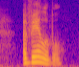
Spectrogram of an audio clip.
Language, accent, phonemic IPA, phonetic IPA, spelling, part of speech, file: English, US, /əˈveɪ.lə.bəl/, [əˈveɪ.lə.bɫ̩], available, adjective, En-us-available.ogg
- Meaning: 1. Such as one may avail oneself of; capable of being used for the accomplishment of a purpose 2. Readily obtainable 3. Valid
